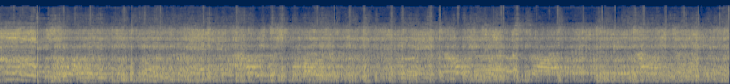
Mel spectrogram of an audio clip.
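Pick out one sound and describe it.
Static crackles and hisses from a radio loudspeaker.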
